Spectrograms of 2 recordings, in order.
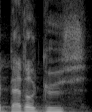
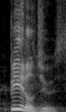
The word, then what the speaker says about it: Betelgeuse: of Orion called Betelgeuse some people say petal goose but Betelgeuse is good enough that's how most people pronounce it and it is in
